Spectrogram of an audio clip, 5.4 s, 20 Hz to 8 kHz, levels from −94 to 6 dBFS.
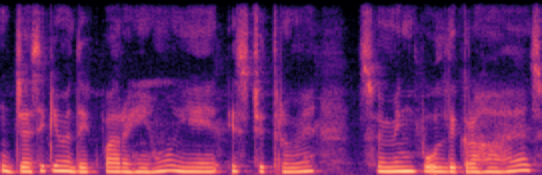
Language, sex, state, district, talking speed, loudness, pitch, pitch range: Hindi, female, Goa, North and South Goa, 175 wpm, -14 LUFS, 205 Hz, 195-215 Hz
